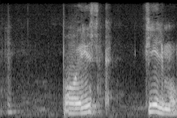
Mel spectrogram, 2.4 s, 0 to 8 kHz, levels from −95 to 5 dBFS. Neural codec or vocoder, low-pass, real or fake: codec, 16 kHz in and 24 kHz out, 2.2 kbps, FireRedTTS-2 codec; 7.2 kHz; fake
